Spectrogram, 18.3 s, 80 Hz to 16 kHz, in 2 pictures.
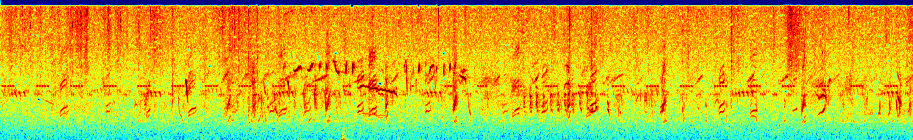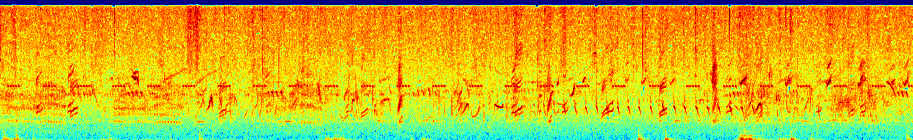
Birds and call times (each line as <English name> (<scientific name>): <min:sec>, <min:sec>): Red-billed Firefinch (Lagonosticta senegala): 0:03.3, 0:14.3
Mariqua Sunbird (Cinnyris mariquensis): 0:05.6
Ring-necked Dove (Streptopelia capicola): 0:10.7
